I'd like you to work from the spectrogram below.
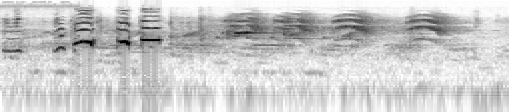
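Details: A pet cockatiel (Nymphicus hollandicus), recorded unedited, gives a quick run of bright, whistled chirps, then softer warbling notes.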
